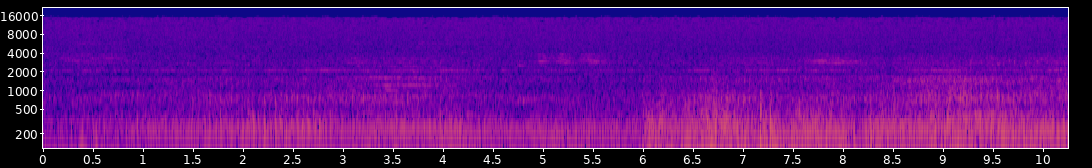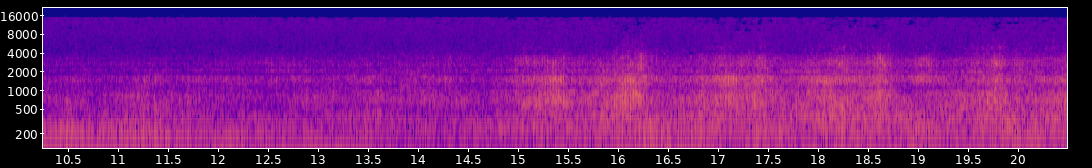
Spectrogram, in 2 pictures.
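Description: A helicopter's rotor thumps overhead, growing louder as it approaches.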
